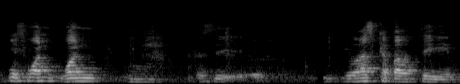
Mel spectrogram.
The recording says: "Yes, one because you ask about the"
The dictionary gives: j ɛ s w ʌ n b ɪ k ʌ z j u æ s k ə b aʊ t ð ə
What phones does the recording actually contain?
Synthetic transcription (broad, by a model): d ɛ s w ʌ n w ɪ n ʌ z j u æ s k ə b aʊ t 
